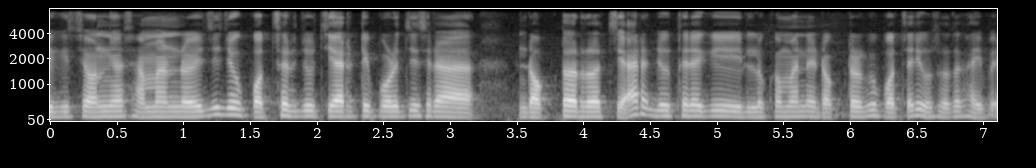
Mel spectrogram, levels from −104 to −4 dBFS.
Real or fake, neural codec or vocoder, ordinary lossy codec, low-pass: real; none; none; 7.2 kHz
